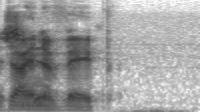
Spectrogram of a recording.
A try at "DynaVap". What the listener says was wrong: Well, we prefer DynaVap, considering that our devices contain no electronic components. So it's kind of a vape without an E, therefore it's VAP.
